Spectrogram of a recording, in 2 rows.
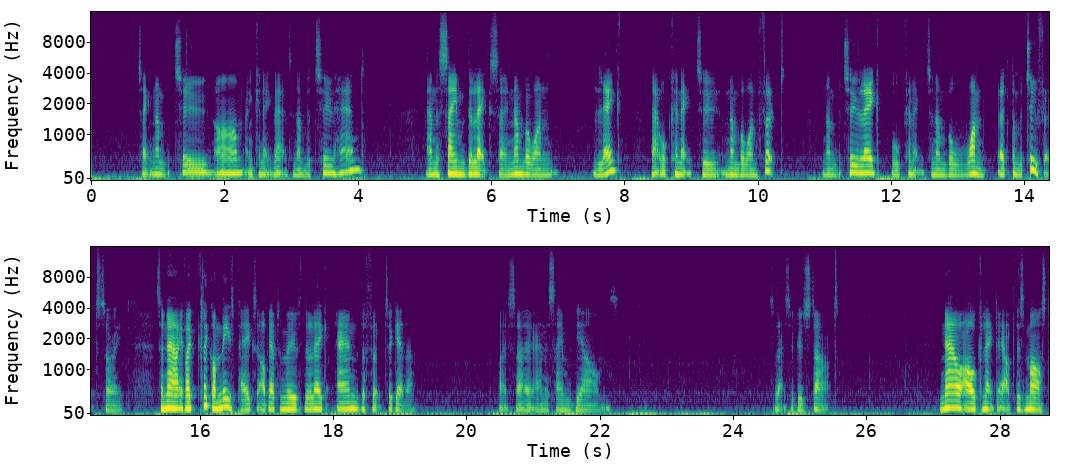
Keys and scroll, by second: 1.3 super+p, 7.6 super+p, 11.3 super+p, 18.1 super+z, 20.5 super+z, 22.5 super+z, 24.4 super+z, 27.9 1.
